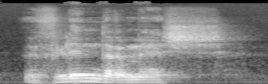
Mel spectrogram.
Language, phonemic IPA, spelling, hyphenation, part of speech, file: Dutch, /ˈvlɪn.dərˌmɛs/, vlindermes, vlin‧der‧mes, noun, Nl-vlindermes.ogg
- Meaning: butterfly knife, fan knife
